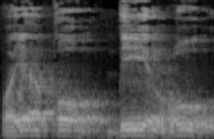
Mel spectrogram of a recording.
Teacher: ഖാഫിനും കൽക്കല സുഹറ, അതോടൊപ്പം തഫ്ഖീമും ഖാഫിനുണ്ടാകും.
